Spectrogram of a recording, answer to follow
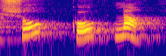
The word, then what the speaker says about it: chocolat: La, voilà, avec T à la fin, même si elle ne se prononce pas. Donc, chocolat.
